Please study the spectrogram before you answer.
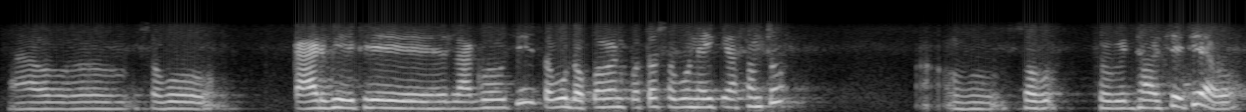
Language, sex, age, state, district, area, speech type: Odia, female, 30-45, Odisha, Sambalpur, rural, conversation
